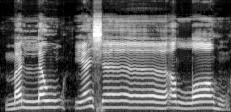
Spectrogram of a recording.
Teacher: شین حروف تفشی میں سے واضح کریں گے ، شین کے بعد الف مدہ ہے، مد عارض ہے یا · نہیں پڑھیں گے، لام کے اوپر تشدید زور دیں گے، اور لام کو واو کے ساتھ ملانا ہے، واو لین ہے بغیر کھینچے پڑھیں گے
